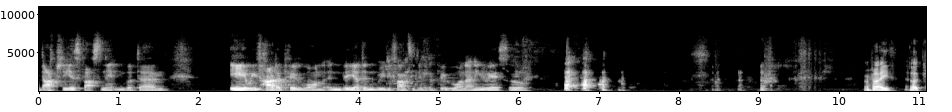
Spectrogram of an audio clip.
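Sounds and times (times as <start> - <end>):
man chuckling quietly: 6.6 - 7.4, 8.3 - 9.6.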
